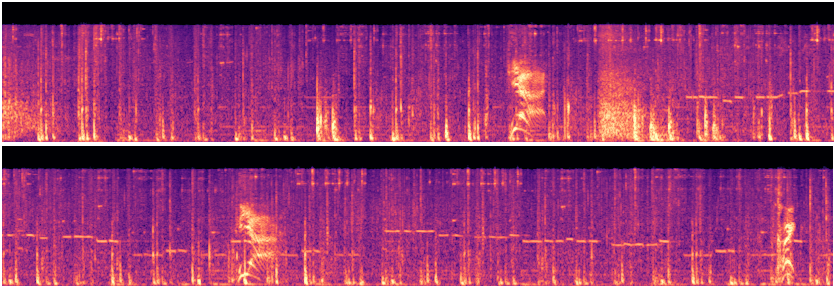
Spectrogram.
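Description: Horses gallop in the medieval game Kingdom Come II, a steady close clip-clop of hooves running throughout at a brisk rhythm, with a neigh or two and people talking over the galloping.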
